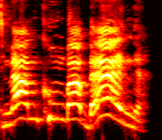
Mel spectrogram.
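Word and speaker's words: Mame Coumba Bang: Next up is Mam Kumba Bang. It's spelled like Mame, but it's pronounced Mam Kumba Bang.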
